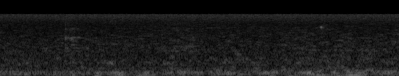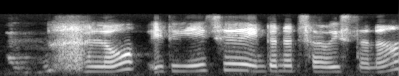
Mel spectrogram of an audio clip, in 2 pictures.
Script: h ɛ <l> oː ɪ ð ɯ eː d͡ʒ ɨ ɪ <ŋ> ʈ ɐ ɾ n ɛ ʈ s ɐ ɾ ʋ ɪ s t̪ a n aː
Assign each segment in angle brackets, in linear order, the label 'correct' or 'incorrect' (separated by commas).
correct, incorrect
